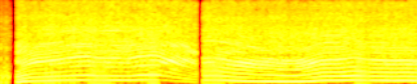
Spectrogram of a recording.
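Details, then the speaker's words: Poulan Pro chainsaw after sprocket and oil pump replacement, cutting wood: strong two-stroke howl holding steady, dipping slightly as it bites and picking right back up; cuts easily; healthy chainsaw cutting. "Yo, that's freaking so easy. It's like a hot knife through"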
